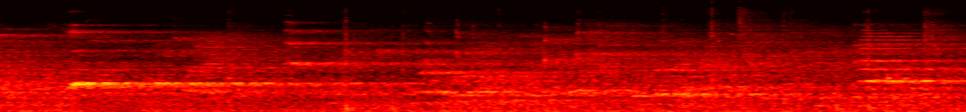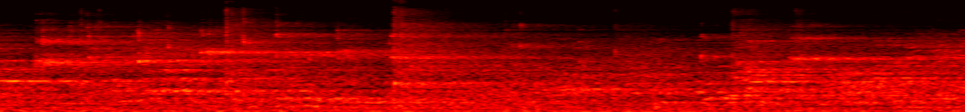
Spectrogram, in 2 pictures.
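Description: Badminton doubles in a large echoing hall: racket strings striking the shuttlecock again and again, shoes squeaking on the court mat, and players' voices in the background.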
